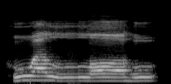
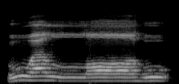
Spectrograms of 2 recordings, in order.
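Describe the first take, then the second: Both takes have the same delivery.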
